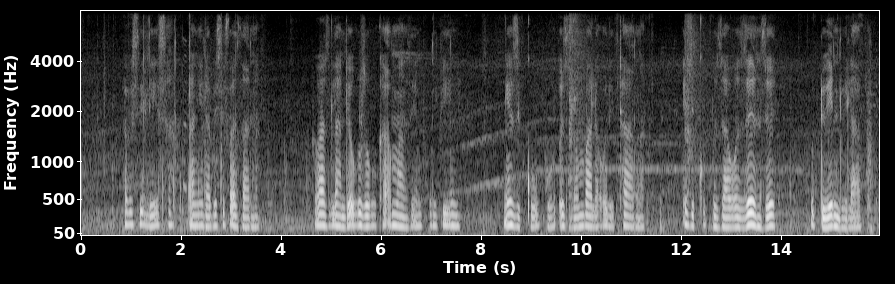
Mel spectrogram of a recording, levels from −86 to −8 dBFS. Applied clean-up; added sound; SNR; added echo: none; Run / Train; 16 dB; none.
